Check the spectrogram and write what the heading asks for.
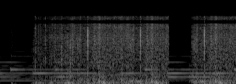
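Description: Dense crackling, scraping sound effect of a knife scraping across skin, laid over soft background music with a slow melody. It starts about a third of a second in, carries a couple of sharp clicks, breaks off for a moment near the end and starts again.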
